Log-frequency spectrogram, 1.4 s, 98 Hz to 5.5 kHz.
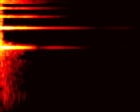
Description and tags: Piano ff 063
